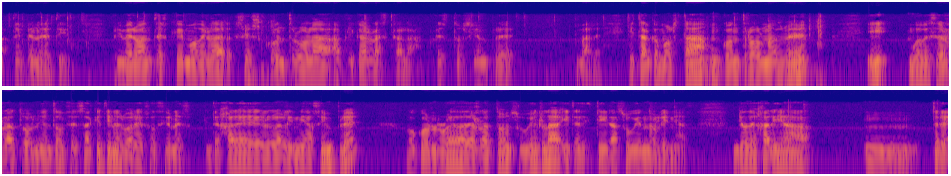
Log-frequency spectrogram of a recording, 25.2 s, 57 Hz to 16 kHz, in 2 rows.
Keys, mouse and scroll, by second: 3.5 ctrl+a, 10.8 ctrl+b.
